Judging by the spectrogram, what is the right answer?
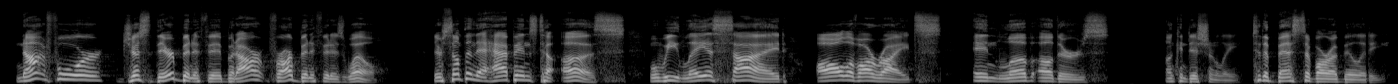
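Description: Speaking at a moderate pace with a Southern US accent, a man uses a fairly high pitch, very wide pitch swings and an animated tone. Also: very clean recording, silent background. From Louisiana, US Deep South (Baton Rouge). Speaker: associate pastor. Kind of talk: sermon. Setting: church.

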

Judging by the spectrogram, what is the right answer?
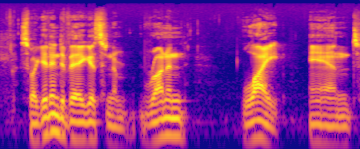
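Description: A man with a Texas accent talks in a very deep, low voice marked by vocal fry. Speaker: TV producer and entrepreneur. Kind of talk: casual interview chat. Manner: animated, passionate.

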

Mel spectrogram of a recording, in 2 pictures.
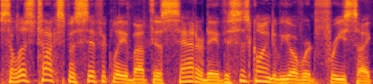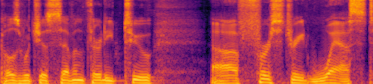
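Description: A man with a plain, everyday voice speaks at a fairly low pitch with lively intonation and very even loudness, on a very clean recording with a silent background. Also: fairly quick pace. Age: 60s. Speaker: radio host. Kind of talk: casual radio interview. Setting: radio studio.

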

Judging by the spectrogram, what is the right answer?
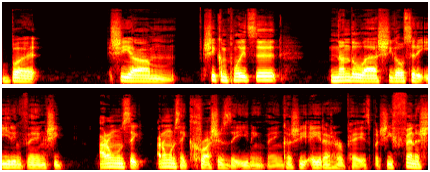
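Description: In a very clean, dry and close recording with no echo and a silent background, the voice moves at a fairly quick pace with an animated tone and ordinary pitch variation. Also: man, fairly low pitch for a man. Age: 30s. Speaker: podcast co-host recapping a reality competition show. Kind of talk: casual chat. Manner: animated, laughing often.

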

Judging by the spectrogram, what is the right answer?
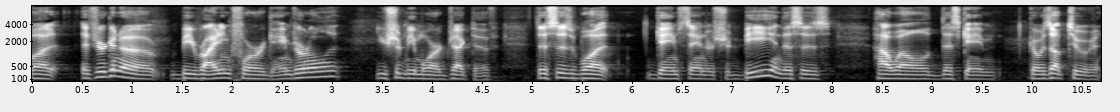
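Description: With ordinary pitch variation, an unremarkable speaking voice proceeds at a fairly slow pace. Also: man, medium pitch for a man. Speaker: student gamer guest. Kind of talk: casual opinion talk.

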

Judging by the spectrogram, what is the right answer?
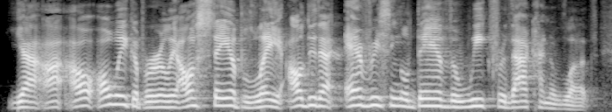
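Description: With hardly any pauses, the voice has a bright, sharp tone and ordinary pitch variation on a very clean recording with a silent background. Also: man, high pitch for a man, moderate pace. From Romania. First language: Romanian. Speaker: guest preacher. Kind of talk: sermon. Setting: church service with congregation. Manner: halting, many fillers and repeats.

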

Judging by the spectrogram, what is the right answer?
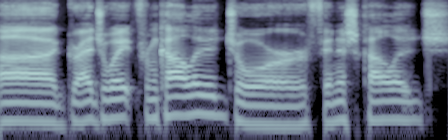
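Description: Medium pitch from a man, with ordinary variation in tone. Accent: Southern US. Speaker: podcast host. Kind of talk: casual interview chat.

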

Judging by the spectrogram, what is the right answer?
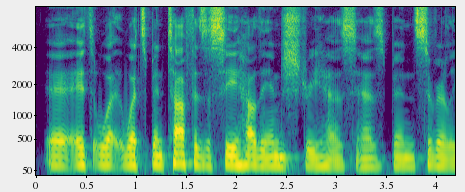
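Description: The voice has an American accent and a dark, mellow tone. It moves at a fairly quick pace with monotone, flat intonation. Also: man. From San Diego, California. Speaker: hotel general manager and Air Force veteran. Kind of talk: interview.

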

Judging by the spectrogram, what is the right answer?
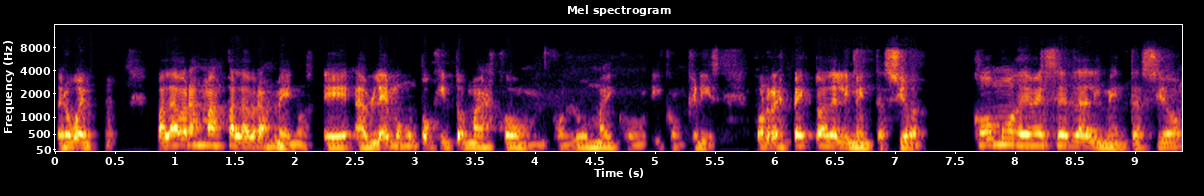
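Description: Somewhat breathy, a man speaks at a moderate pace with a fairly high pitch. His pitch swings very widely, and his loudness shifts a lot too. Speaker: podcast co-host, professor. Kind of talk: casual chat.

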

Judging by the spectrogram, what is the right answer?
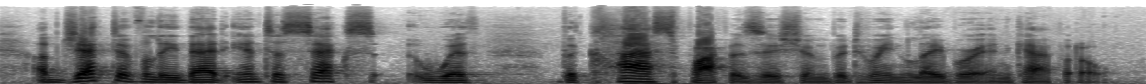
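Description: The speech moves at a moderate pace, with vocal fry. The pitch swings very widely. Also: man, very deep, low pitch for a man. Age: 70s. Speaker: scholar and activist interviewer. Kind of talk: interview. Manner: halting, many fillers.

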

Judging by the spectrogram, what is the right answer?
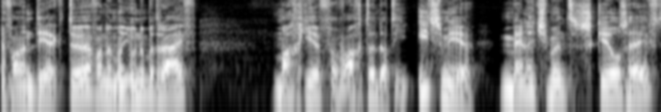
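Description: A man with a plain, everyday voice speaks at a fairly slow pace, his fairly high pitch rising and falling in lively intonation, on a very clean recording with a silent background. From Netherlands. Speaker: football podcast co-host. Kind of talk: casual chat.

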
